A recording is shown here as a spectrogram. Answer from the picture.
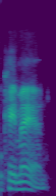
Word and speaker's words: Cayman: no it's grand cayman little k man and then if it's in the beginning as an adjective you can say cayman cayman brac and cayman islands but it's never munn ever and i didn't know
